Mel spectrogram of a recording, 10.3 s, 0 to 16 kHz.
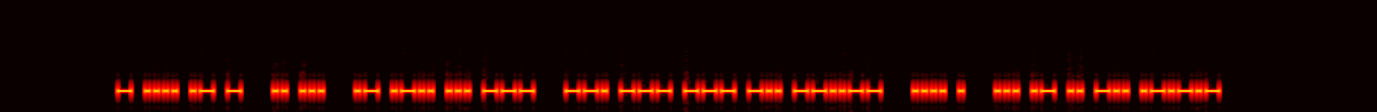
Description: Morse code, heard as a keyed tone, about 36 wpm, 700 Hz. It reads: THAT IS ALSO GOOD, HE SAID.
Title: Sentences from Top 1000 Words - Review Part 1 - 35wpm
